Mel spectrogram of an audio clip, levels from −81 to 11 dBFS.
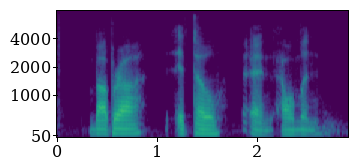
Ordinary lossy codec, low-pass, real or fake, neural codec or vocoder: none; 7.2 kHz; fake; codec, 16 kHz, 2 kbps, X-Codec, HuBERT features, trained on general audio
